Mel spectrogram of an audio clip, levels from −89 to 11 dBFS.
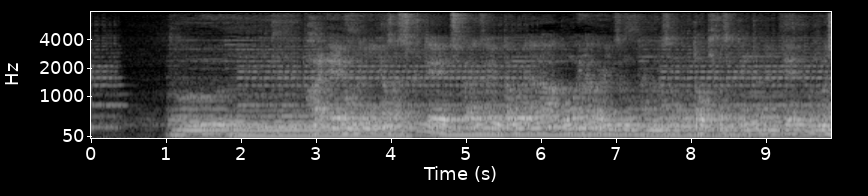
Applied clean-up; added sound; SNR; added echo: none; Bowed string instrument; 18 dB; reverberation time 1.1 s.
